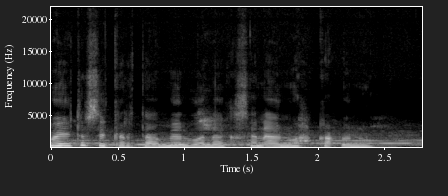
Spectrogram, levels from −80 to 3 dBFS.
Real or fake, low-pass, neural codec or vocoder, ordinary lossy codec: real; none; none; none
